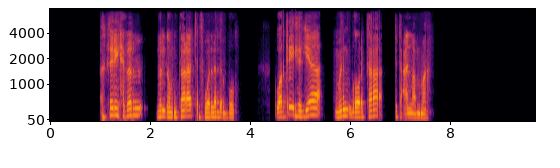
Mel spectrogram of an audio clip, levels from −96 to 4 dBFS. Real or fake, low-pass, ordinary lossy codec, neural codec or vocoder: fake; 7.2 kHz; AAC, 32 kbps; codec, 16 kHz, 1 kbps, X-Codec, HuBERT features, trained on balanced general audio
